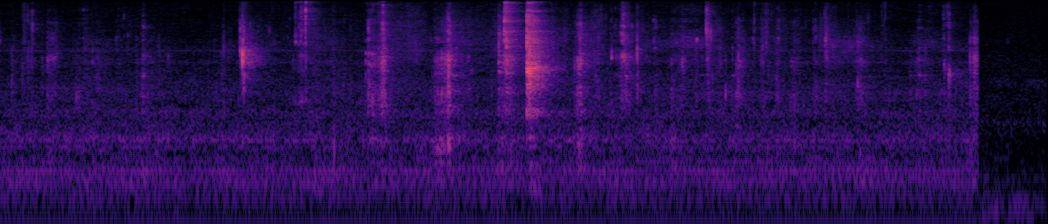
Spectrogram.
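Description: Close-up eating sounds: crunchy bites and chewing of homemade pizza and cubed radish kimchi, a cluster of sharp crunches in the middle with the loudest bite a little past halfway, fading to quieter chewing and stopping shortly before the end.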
